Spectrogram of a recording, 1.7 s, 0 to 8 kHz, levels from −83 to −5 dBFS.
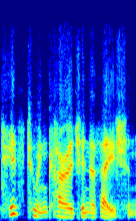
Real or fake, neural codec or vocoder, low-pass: real; none; 7.2 kHz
